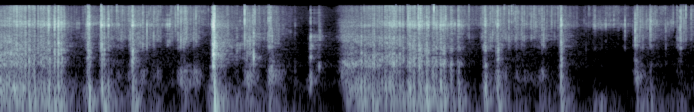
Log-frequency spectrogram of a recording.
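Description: A hand-sized solid blue bar of soap with white stripes is scraped and carved with a utility knife blade held by long-nailed fingers, the same bar throughout. Bright, dry crunching and scraping come in quick, uneven strokes with sharp clicks. There is a brief near-silent gap partway through before the carving resumes.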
